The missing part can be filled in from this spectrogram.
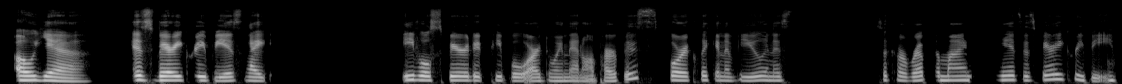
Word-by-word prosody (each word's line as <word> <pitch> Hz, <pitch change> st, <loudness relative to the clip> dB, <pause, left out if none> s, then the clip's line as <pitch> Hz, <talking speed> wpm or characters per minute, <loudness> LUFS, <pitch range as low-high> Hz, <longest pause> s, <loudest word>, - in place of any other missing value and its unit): Oh, 195 Hz, 0 st, +9 dB
yeah, 160 Hz, -7 st, +3 dB, 0.4 s
it's 200 Hz, -1 st, +4 dB
very 190 Hz, 0 st, +8 dB
creepy, 180 Hz, -3 st, +1 dB
it's 175 Hz, +1 st, -3 dB
like 170 Hz, -2 st, -1 dB, 1.3 s
evil-spirited 190 Hz, -2 st, +1 dB
people 170 Hz, -3 st, -4 dB
are 160 Hz, -, 0 dB
doing 165 Hz, 0 st, -6 dB
that 80 Hz, -, -5 dB
on 80 Hz, +1 st, -5 dB
purpose 170 Hz, -, -5 dB
for 195 Hz, -1 st, +4 dB
a -, -, -1 dB
click 195 Hz, +1 st, -7 dB
and 185 Hz, -1 st, -5 dB
a -, -, -6 dB
view, 175 Hz, +2 st, -4 dB
and 185 Hz, -1 st, -3 dB
it's 180 Hz, 0 st, -8 dB, 0.9 s
to 200 Hz, -, -7 dB
corrupt 185 Hz, 0 st, -4 dB
the 190 Hz, -, -8 dB
minds 195 Hz, 0 st, -1 dB, 0.3 s
of -, -, -14 dB
kids, 205 Hz, 0 st, -1 dB
it's 185 Hz, -1 st, -7 dB
very 230 Hz, +2 st, -1 dB
creepy 190 Hz, -4 st, -7 dB
185 Hz, 165 wpm, -22 LUFS, 170-195 Hz, 1.3 s, Oh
